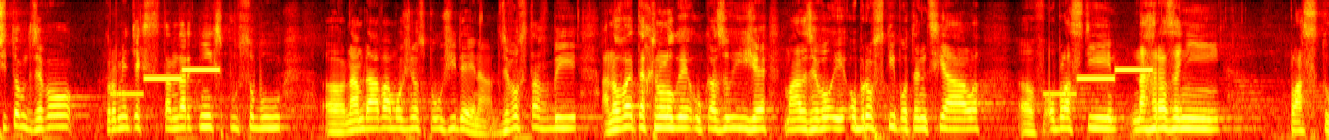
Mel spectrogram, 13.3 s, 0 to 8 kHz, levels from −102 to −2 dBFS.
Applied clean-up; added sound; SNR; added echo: none; Telephone; 2 dB; none.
